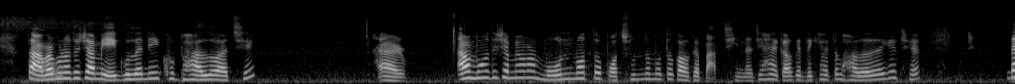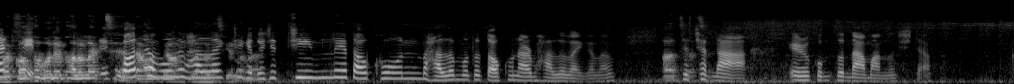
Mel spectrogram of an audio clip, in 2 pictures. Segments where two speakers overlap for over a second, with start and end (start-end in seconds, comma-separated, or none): 11.2-12.7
